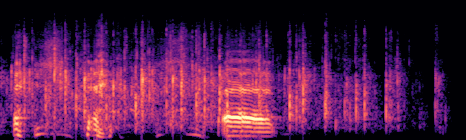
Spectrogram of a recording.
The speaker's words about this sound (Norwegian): hvis dere skal klappe, så klapp ordentlig.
